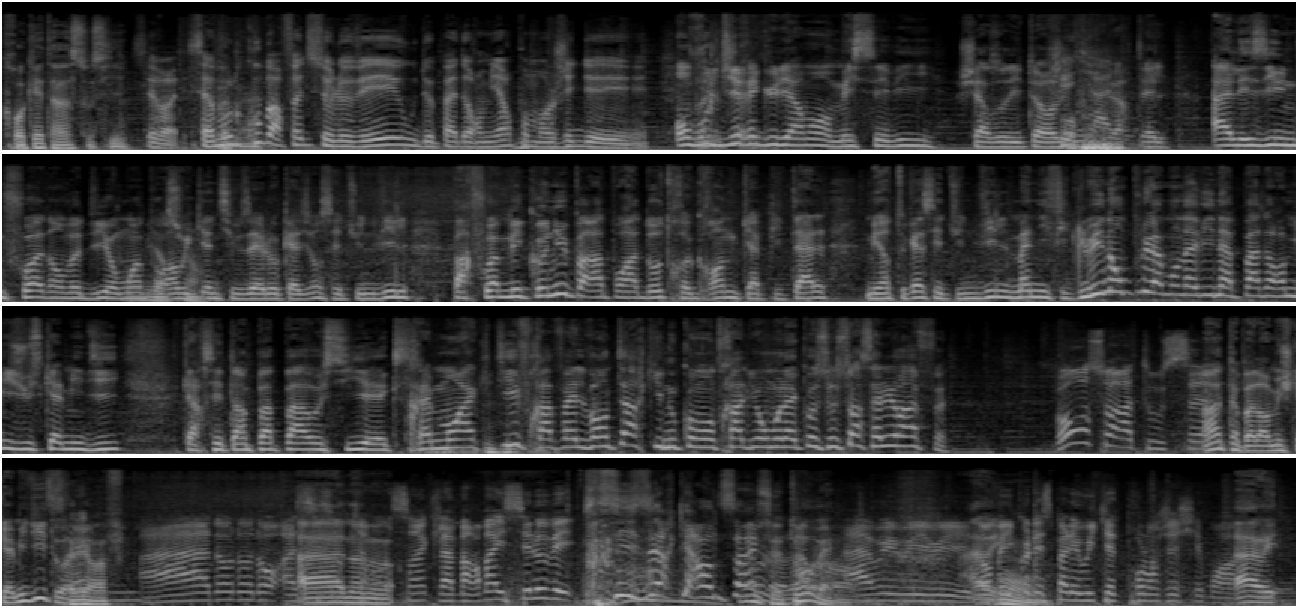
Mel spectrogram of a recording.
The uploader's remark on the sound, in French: Trois heures de direct. En direct du Groupama Stadium.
